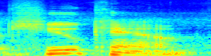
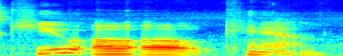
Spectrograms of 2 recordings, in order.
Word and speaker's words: QCam: this new camera and it's called the QAM or maybe cam I'm not really sure how you say it it's Q Cam and it's all one word so Q Cam and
